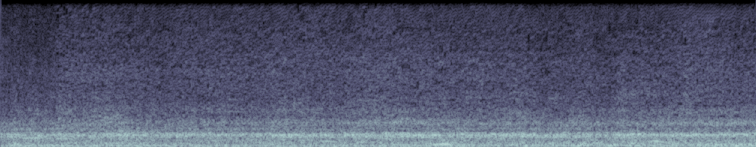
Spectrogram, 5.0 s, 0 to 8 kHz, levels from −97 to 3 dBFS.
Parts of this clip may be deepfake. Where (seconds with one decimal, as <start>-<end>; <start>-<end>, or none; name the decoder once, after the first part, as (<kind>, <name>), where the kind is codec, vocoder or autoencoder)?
none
